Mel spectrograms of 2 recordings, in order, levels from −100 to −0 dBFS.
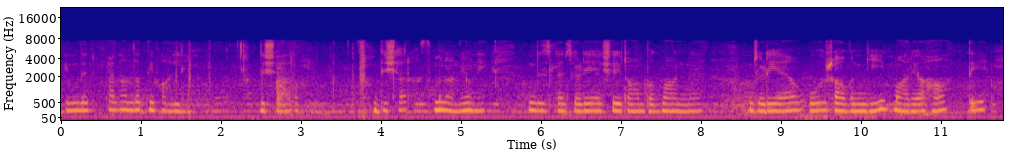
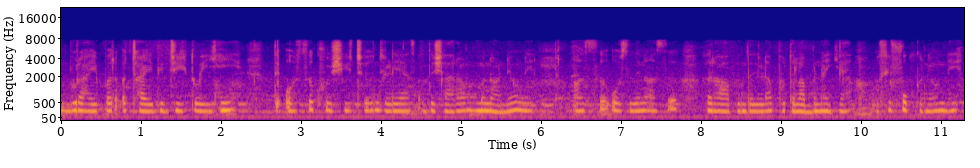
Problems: constant background noise, low volume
